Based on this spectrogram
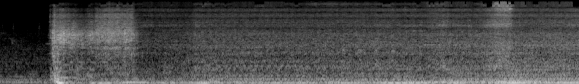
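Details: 1976 Chevrolet G10 van V8, first start after sitting 15-20 years in mud, fed from a temporary fuel tank with fuel now reaching the carb: brief crank, then it catches cleanly and settles into a steady, even idle with no misses or knocks.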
